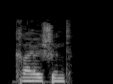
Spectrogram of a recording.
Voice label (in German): "kreischend", German; adjectives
